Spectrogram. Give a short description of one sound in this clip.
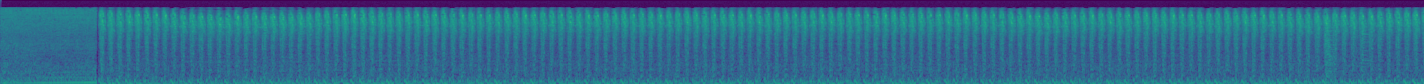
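Helicopter rotors thud steadily and rapidly.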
